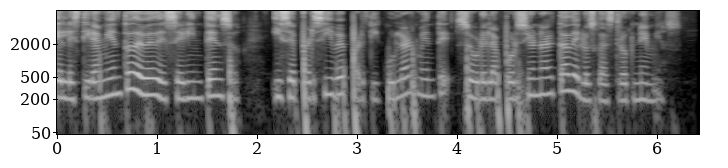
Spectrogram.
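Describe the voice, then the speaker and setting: A woman giving a scripted, methodical narration for a rehabilitation lesson, reading anatomy terms in an even voice-over. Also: mid-range voice, moderate pace. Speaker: rehabilitation instructor.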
